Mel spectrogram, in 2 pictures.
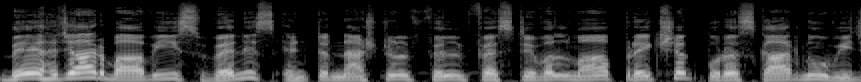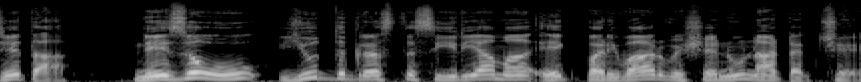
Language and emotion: Gujarati, neutral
